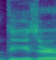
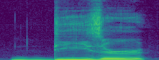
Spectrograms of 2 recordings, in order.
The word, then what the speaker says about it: Deezer: Deezer? I'm sorry, there's a thing called Deezer? Yeah, man. It's the original. What? It's like Weezer, but with a D instead of a W.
